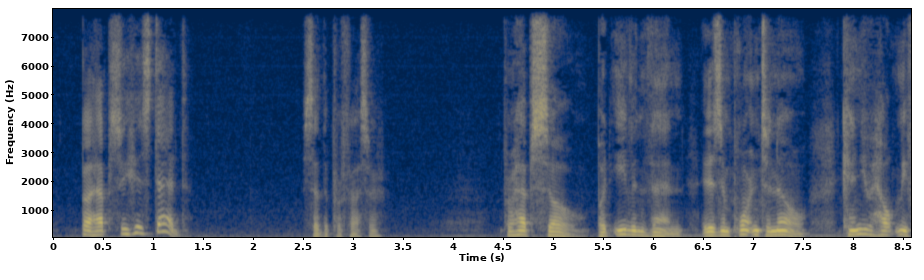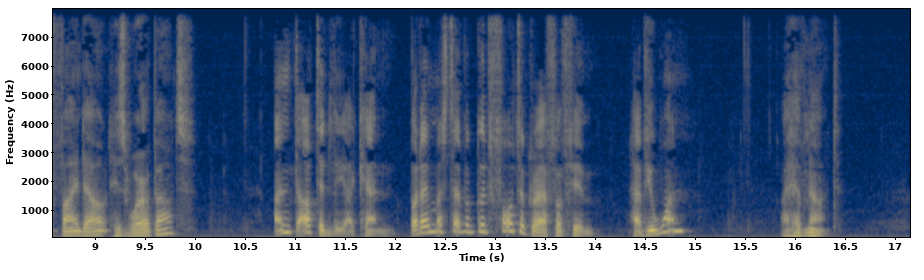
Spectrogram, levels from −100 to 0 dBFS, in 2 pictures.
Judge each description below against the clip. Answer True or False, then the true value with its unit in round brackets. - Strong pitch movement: True (6.3 semitones)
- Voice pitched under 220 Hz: True (140 Hz)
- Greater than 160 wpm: False (155 wpm)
